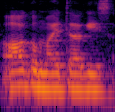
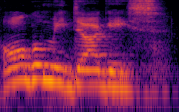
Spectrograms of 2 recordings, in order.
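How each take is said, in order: First: It is read in the speaker's ordinary accent. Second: It is read in a put-on regional accent.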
